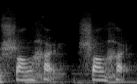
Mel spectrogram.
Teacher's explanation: it's a first tone the flat one and then it goes down to a fourth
